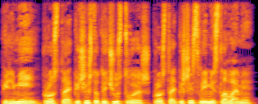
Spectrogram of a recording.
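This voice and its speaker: A man's voice: mid-range voice, fairly quick, husky, lightly acted. A man voicing a shrewd healer of a gang who gives curt, hissing orders. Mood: impatient.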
